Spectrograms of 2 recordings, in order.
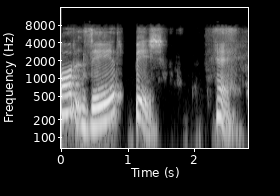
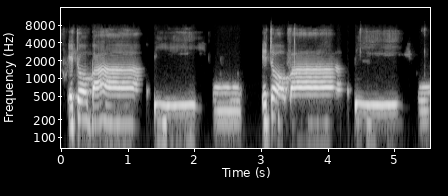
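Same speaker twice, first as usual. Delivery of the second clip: বা, বি, বু each held long; drawn-out vowels; 2 semitones higher than usual. Shown as a demonstration. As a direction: stretch বা বি বু, pausing between them. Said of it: "এটা automatic টান হয়ে যাবে".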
